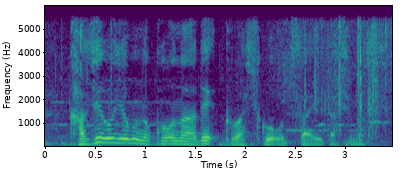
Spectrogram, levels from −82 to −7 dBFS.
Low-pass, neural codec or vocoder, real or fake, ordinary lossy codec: 5.4 kHz; vocoder, 44.1 kHz, 128 mel bands every 512 samples, BigVGAN v2; fake; none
